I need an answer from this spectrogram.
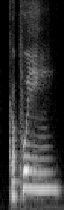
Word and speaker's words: Kapwing: later but anyway um it's actually pronounced caping little known fact uh it comes from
